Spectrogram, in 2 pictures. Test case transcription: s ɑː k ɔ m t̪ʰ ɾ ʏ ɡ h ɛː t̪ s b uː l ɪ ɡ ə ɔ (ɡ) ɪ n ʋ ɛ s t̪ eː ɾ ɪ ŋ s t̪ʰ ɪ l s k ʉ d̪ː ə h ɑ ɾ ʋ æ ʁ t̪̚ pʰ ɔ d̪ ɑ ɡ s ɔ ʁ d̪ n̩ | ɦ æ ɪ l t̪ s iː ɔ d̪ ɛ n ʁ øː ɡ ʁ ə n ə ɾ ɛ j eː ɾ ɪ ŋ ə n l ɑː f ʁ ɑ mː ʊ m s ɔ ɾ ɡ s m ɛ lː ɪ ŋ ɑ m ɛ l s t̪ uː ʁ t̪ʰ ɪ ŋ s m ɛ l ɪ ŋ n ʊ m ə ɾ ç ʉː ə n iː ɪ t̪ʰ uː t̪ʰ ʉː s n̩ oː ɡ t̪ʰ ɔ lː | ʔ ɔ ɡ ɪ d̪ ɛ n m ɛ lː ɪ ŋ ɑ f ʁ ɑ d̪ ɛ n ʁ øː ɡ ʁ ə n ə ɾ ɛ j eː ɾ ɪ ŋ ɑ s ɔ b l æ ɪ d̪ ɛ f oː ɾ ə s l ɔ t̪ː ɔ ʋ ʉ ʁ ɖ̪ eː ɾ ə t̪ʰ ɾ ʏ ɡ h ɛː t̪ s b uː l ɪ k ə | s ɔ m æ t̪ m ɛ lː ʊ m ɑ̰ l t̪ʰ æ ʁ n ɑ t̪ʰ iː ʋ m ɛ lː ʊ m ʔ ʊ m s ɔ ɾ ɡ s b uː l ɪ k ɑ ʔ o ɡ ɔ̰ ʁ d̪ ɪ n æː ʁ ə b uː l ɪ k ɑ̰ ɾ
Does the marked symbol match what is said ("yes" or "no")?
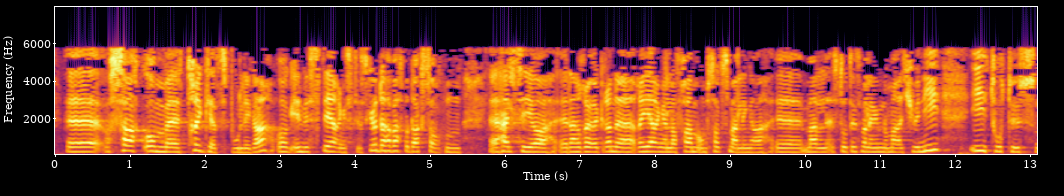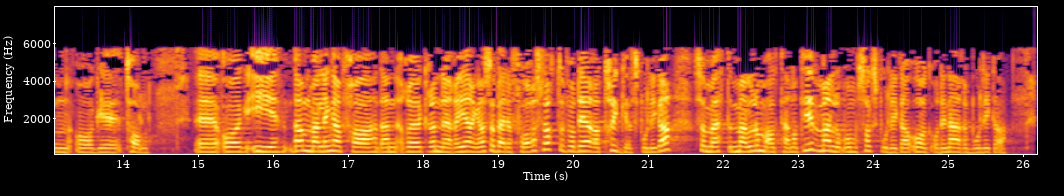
yes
